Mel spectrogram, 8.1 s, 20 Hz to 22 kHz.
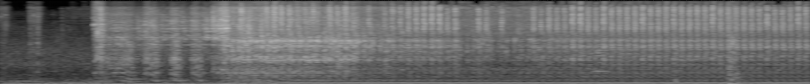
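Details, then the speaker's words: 2013 Scion FR-S at start and idle: engine catches then settles with a light, steady metallic ticking knock; customer complains of knocking, inspection found a cylinder 4 misfire, teardown recommended. "I don't know if you hear it, but Uh this is the car with a knocking sounds. So pretty much customer complaint you know with a knocking sound."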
